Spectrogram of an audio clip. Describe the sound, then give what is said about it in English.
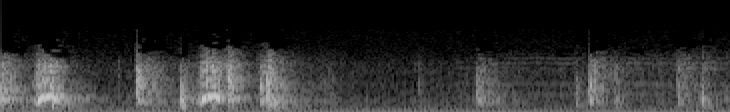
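A dog barks: a quick run of loud, sharp barks, then after a short pause a few softer, quieter barks. “Thought I'd forgot you, boy, huh? He's a nice dog.”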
